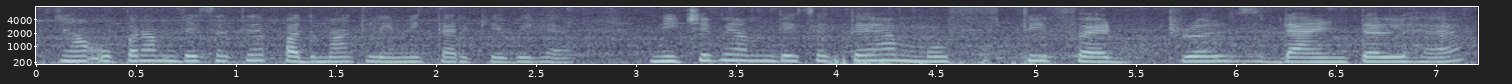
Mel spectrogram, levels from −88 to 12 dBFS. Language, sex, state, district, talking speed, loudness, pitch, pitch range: Hindi, female, Gujarat, Valsad, 175 wpm, -16 LUFS, 240 Hz, 220-255 Hz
